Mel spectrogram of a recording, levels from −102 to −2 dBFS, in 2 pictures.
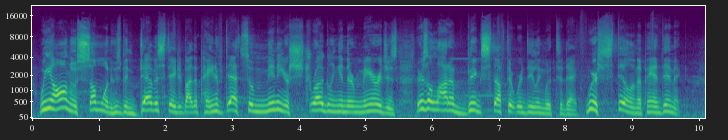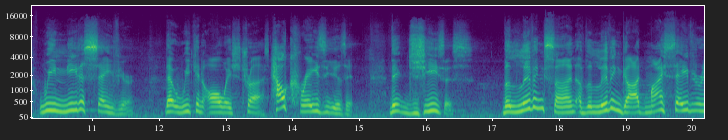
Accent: American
